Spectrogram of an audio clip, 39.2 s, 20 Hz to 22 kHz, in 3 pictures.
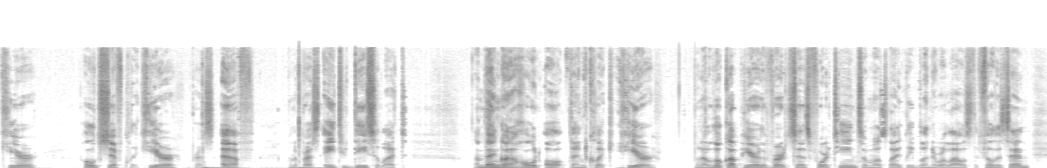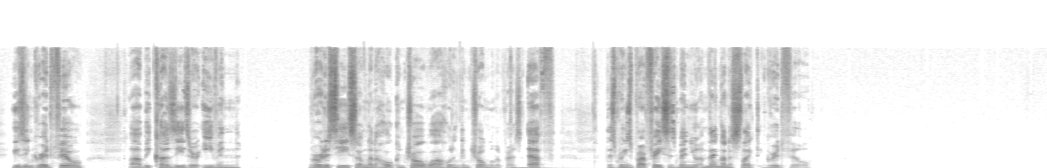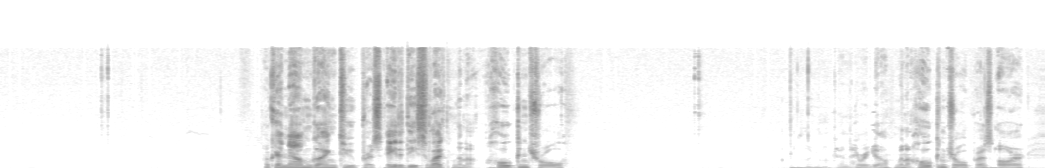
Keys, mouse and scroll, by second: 0.0 click, 0.1 click, 1.4 shift+click, 1.6 shift+click, 2.6 f, 3.9 a, 7.3 alt+click, 7.3 alt+click, 19.5 ctrl+f, 22.7 click, 22.8 click, 27.5 click, 27.6 click, 32.3 ctrl+r, 34.9 click, 36.1 click, 38.5 ctrl+r.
